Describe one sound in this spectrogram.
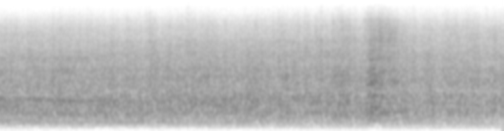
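Race car engines roar steadily.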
